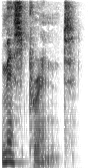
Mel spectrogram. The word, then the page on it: misprint: British English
